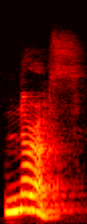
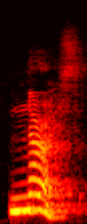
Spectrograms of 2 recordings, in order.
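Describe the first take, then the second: First: Nurse said clearly; English word nurse. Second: Nurse repeated; English word nurse. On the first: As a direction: model nurse for the class. (pronúncia de "nurse") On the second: (repetição de "Nurse") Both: Shown as a demonstration. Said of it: "A próxima".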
